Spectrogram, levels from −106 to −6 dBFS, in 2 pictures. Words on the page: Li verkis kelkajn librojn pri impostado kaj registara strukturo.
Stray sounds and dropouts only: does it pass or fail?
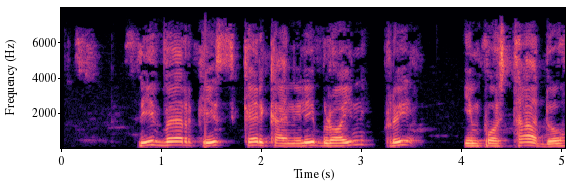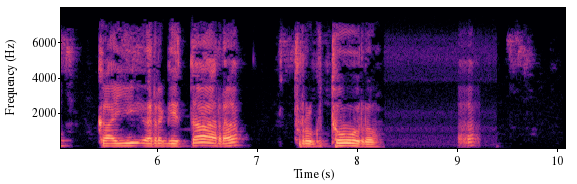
fail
